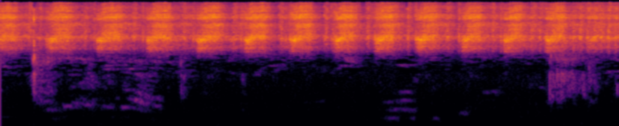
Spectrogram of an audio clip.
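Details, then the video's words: Loud village crickets, small insects, make an unbroken shrill high hiss with soft, uneven throbbing, plus a few faint scattered knocks and rustles in the background. "ছোটো ছোটো পোকা, অনেক শক্তে ডাক দেয়, শুনেন।"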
